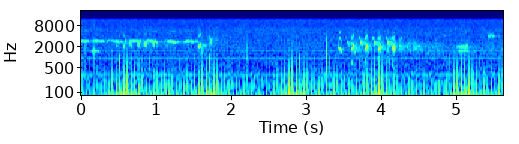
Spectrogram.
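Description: Birds chirping, with a quick trill about three and a half seconds in. Under them a low, rattling pulse repeats about once a second.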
